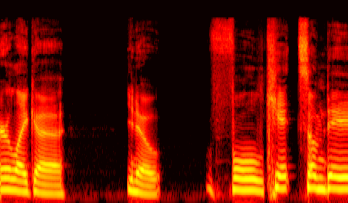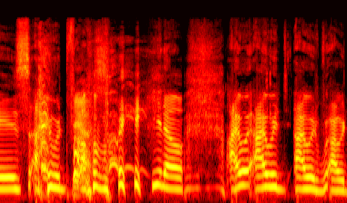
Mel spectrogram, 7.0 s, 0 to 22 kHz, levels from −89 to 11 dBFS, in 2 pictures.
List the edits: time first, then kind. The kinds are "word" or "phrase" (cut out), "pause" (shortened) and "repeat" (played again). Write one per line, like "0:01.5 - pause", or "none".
0:02.6 - phrase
